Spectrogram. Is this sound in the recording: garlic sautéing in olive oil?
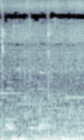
yes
